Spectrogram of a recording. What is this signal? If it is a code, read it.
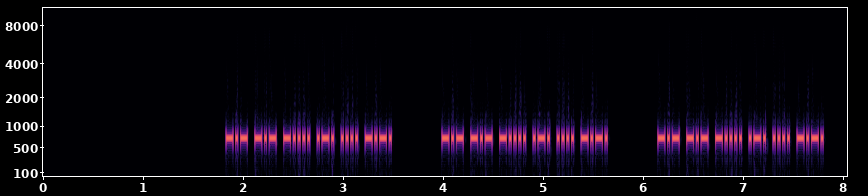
Morse code, heard as a keyed tone, about 51 wpm, 700 Hz. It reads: KK6RHC KK6RHC KK6RHC
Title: USA Call Signs - 6 Characters - Repeated 3x - 50wpm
